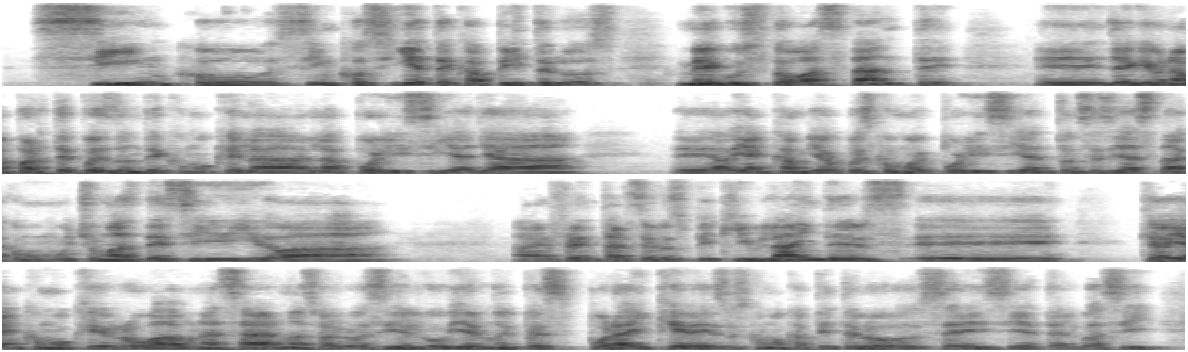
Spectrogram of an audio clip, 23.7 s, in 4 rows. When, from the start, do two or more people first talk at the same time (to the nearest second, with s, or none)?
none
